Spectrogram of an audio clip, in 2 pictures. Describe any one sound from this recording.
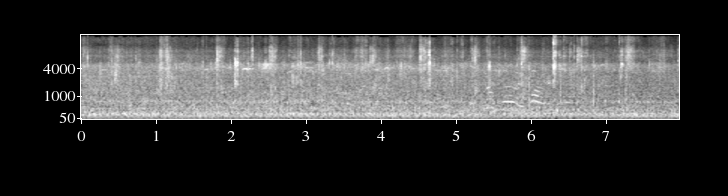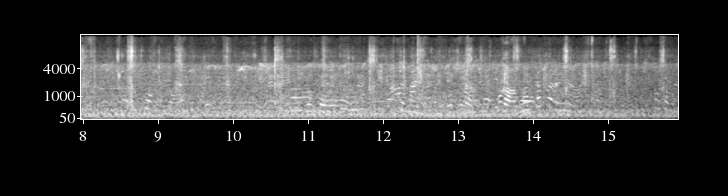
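Footsteps tap on wet pavement close by.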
